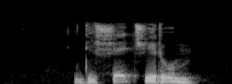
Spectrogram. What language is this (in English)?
Slovenian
